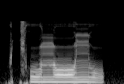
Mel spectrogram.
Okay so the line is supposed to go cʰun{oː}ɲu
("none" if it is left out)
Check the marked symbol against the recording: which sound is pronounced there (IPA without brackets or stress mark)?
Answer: oː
